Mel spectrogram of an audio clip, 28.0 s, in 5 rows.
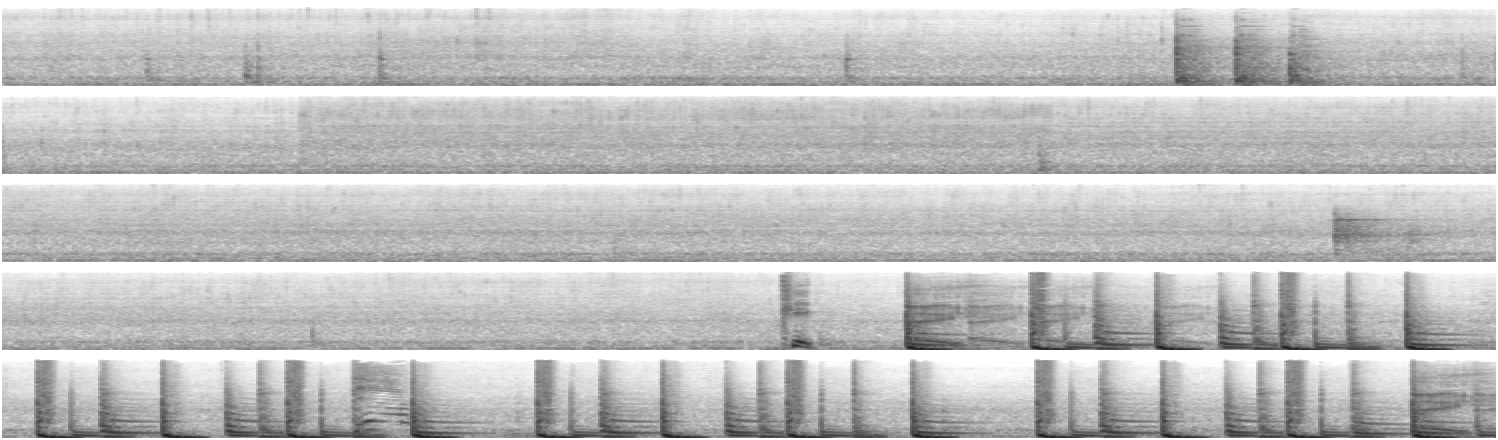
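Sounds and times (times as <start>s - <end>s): stir-fry sizzling in a frying pan: 0.0s - 19.8s.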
